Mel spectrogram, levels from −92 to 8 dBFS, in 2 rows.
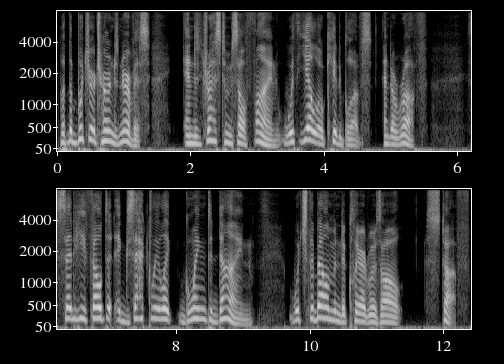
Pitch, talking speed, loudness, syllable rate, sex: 180 Hz, 155 wpm, -19 LUFS, 4.3 syllables/s, male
